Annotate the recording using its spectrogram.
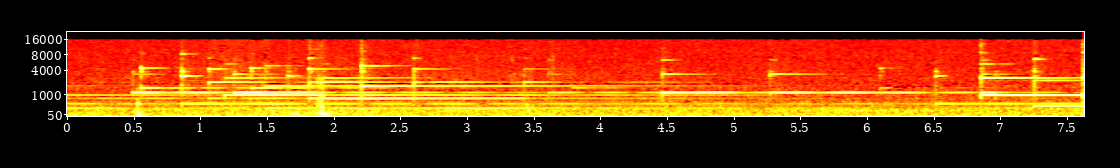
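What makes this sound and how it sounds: A hollow bamboo koshi wind chime, about 15 cm long, hangs by its cord from the fingertips and is shaken or swayed so its internal rods strike and ring. Irregular, bright metallic strikes, centered around 3 kHz, layer into overlapping chime tones that sustain for a couple of seconds each. The result is a continuous, shimmering wash of ringing notes.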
